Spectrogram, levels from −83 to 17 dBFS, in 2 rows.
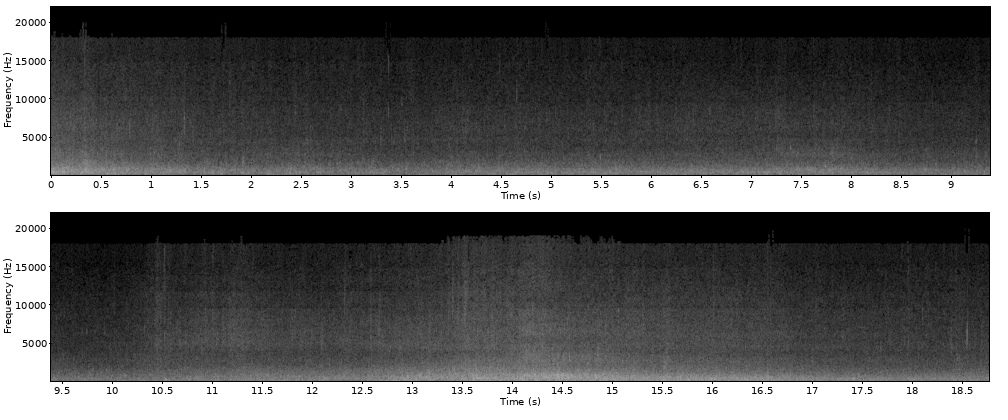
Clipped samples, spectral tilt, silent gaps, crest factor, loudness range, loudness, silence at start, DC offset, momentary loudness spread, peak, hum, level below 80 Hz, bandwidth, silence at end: under 0.1%; -4.5 dB/octave; none; 20 dB; 11 LU; -30 LUFS; 0 s; under 0.1%; 13 LU; -8 dBFS; none; -56 dBFS; 19.5 kHz; 0 s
